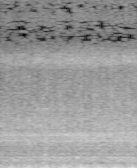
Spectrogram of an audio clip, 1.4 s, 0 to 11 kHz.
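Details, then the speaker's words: Chevrolet Silverado 5.3 V8 with DOD/AFM, low compression on one cylinder: rough idle with an uneven low thump through steady clatter; the cylinder 3 intake rocker doesn't move at all, a collapsed AFM intake lifter causing the misfire. "And look at these 2 rockers right here. This one right here is not moving at all. No movement. That would be the intake lifter on cylinder 3. It's dead. So that's the source of the misfire, and that's the collapsed lifter."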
